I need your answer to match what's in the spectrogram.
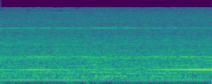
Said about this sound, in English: A vacuum cleaner is at your disposal to tidy your area.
